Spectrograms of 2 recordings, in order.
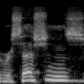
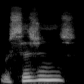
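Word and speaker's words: rescissions: And you know, it's an we're at an interesting week because the recessions the recessions are recessions. Recisions. The recisions. Thank you. Got the finally got the pronunciation right which is really just a reconciliation.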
